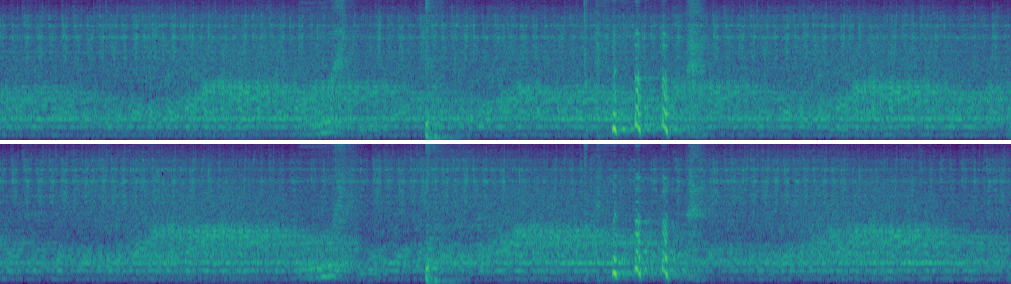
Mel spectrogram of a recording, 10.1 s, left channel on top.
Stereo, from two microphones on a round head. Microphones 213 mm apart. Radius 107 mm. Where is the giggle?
25° left (ahead or behind), 1.0 m.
